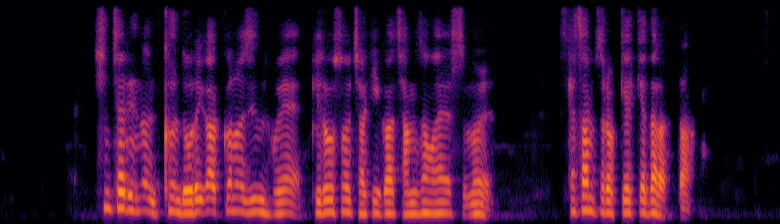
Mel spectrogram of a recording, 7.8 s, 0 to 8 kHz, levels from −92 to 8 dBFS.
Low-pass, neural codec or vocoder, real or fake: 7.2 kHz; codec, 24 kHz, 1.2 kbps, DualCodec; fake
